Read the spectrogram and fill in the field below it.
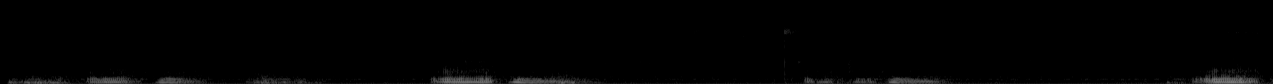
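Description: Low, rumbling, fluttering breaths in irregular bursts with quiet pauses between, typical of snoring during sleep.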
